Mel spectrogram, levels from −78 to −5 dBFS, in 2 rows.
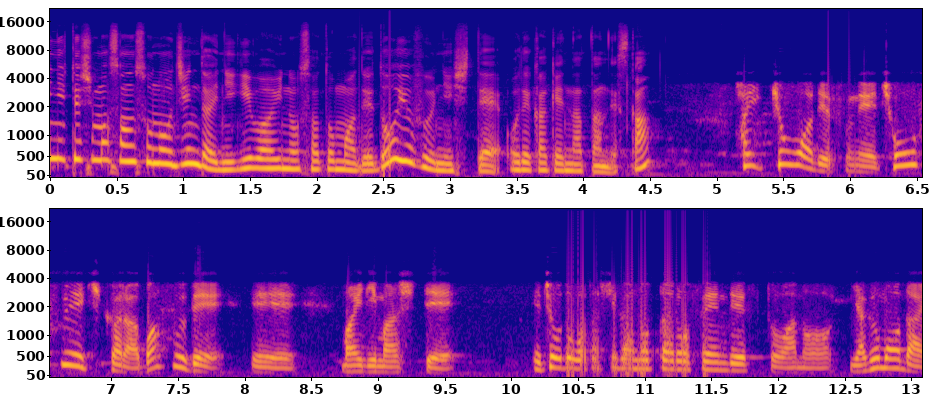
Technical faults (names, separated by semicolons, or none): processor overload crackle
